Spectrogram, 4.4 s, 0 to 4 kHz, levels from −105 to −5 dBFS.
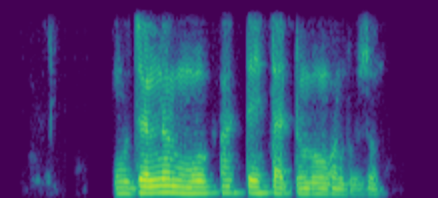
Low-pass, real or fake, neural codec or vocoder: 3.6 kHz; fake; codec, 24 kHz, 0.9 kbps, WavTokenizer, medium speech release version 1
